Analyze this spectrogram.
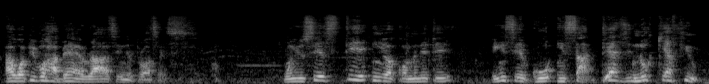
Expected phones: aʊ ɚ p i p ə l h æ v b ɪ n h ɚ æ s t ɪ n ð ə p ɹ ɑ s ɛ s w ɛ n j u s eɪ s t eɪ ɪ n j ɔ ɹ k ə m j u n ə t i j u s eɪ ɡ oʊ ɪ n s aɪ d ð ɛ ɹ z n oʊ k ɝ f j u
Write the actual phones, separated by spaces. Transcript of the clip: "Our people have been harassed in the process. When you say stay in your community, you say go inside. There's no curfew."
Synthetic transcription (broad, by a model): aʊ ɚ p i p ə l h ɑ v b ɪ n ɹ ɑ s ɪ n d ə p ɹ ɑ s ɛ s w ɛ n j u s eɪ s t eɪ ɪ n j ɔ k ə m j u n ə t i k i s eɪ ɡ oʊ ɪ n s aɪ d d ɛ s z n oʊ k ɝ f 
